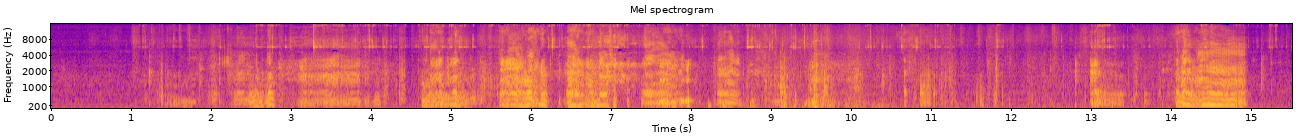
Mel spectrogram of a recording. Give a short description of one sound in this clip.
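A small dog growls playfully up close.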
